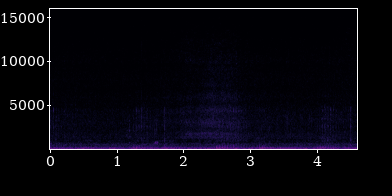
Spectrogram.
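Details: Orange-and-white stray cat, gentle and calm, purring as it is stroked; a continuous low, throbbing rumble with soft rustling and light outdoor background hiss.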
